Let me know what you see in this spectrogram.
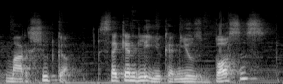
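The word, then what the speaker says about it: маршрутка: use my shoot gun you have to put the emphasis on the letter r because in russia r is pronounced you know you have to roll your tongue i had to practice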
